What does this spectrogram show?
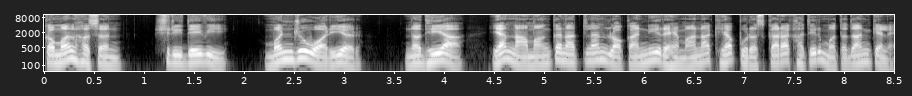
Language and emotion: Goan Konkani, neutral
